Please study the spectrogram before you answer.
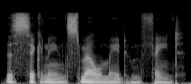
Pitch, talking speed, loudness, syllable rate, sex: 95 Hz, 190 wpm, -20 LUFS, 4.5 syllables/s, male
